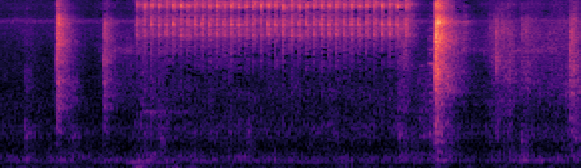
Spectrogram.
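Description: A bicycle wheel spins with a fast ticking whir.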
